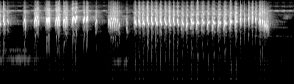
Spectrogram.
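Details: Horsfield's bush lark (branjangan) song from a masteran tutor recording: rapid high chirped notes in quick runs, a brief pause, then a long fast rattling series of sharp repeated notes before ending abruptly.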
